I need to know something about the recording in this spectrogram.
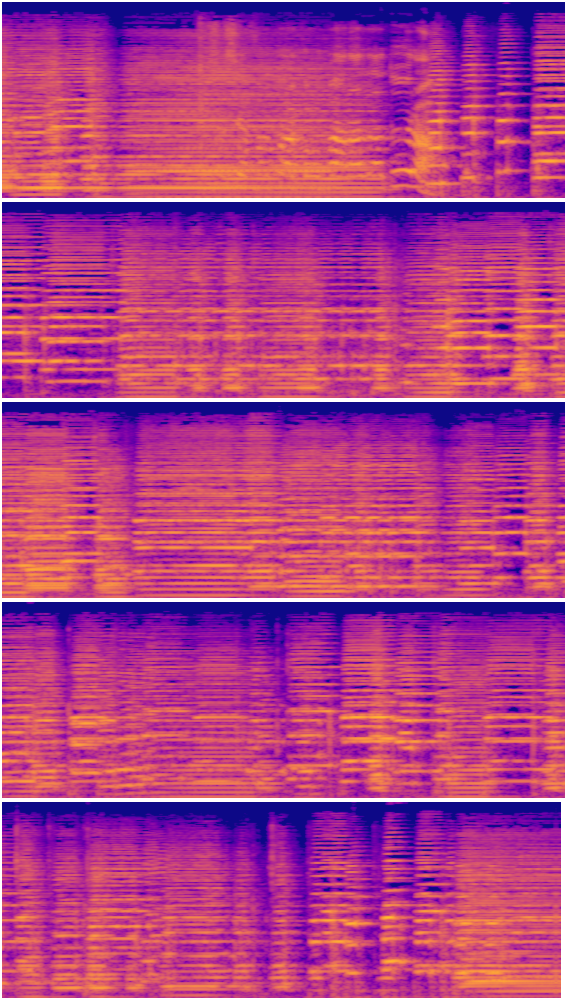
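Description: Freshly tuned and serviced Paolo Soprani piano accordion being played: held notes for the first few seconds, then a melody on the right-hand keyboard over a regular left-hand bass-and-chord accompaniment.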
